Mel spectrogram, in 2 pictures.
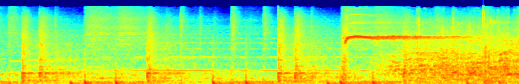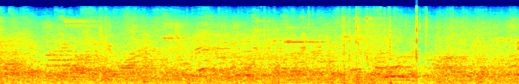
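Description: Drum beats of intro music, then a high whistle blast about three and a half seconds in lasting about a second, followed by the busy din of a sports hall full of voices.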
